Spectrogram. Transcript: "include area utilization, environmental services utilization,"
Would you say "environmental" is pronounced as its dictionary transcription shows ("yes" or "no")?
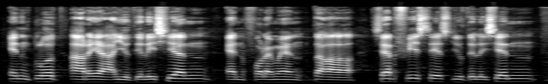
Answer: no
